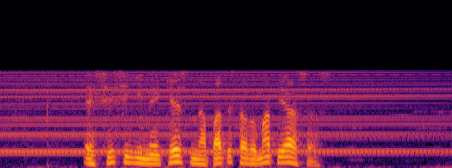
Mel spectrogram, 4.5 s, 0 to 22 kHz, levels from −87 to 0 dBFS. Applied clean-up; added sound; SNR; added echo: none; Harmonica; 12 dB; none.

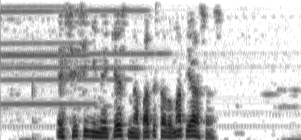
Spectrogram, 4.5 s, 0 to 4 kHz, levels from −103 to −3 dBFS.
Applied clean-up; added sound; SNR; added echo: classical method Wiener filter.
